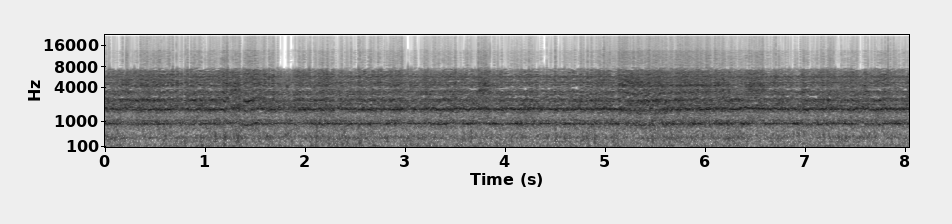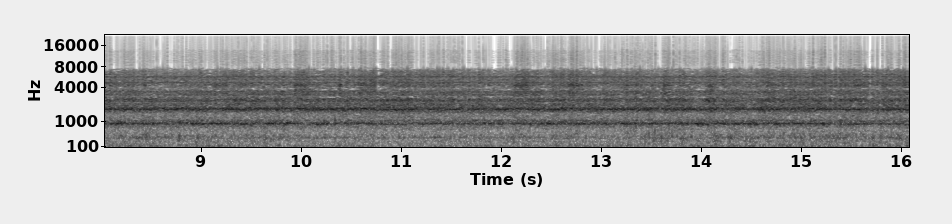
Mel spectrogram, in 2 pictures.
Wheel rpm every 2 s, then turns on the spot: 230, 240, 230, 230, 230, 230, 230, 230.
none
